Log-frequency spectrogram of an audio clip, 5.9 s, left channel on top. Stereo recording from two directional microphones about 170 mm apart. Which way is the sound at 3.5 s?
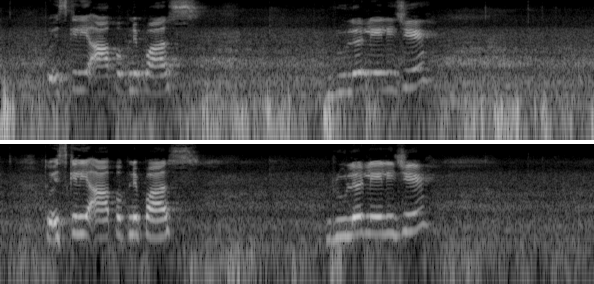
35° right (ahead or behind).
